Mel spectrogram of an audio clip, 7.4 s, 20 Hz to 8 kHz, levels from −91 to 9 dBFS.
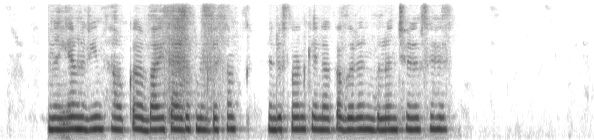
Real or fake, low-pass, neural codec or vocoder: fake; 7.2 kHz; codec, 16 kHz, 4.8 kbps, FACodec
